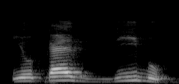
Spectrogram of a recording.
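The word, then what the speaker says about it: يكذب: Az yukadzibu ara'aital ladzi yukadzibu bid din. Jadi jangan sama yukadzibu bid din sama-sama da gitu ya, ini beda. Atau yukadzibu diganti lagi jadi ja, ini hati-hati. Itu za, ujung lidahnya taruh di gigi.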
